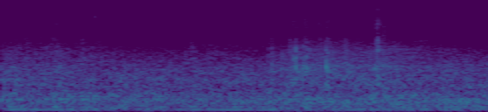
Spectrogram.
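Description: Faint bird cooing over a low steady hum, with a few light clicks of a tarot deck being handled near the end.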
